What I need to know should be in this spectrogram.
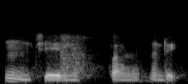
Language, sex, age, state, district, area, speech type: Tamil, male, 18-30, Tamil Nadu, Salem, rural, conversation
